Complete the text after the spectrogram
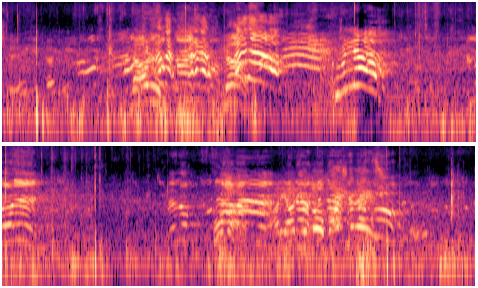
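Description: Children and adults shout excitedly outdoors.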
